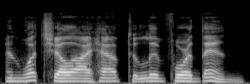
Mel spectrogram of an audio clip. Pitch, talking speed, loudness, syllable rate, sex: 140 Hz, 215 wpm, -16 LUFS, 3.8 syllables/s, male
